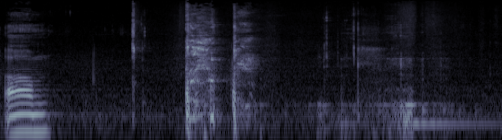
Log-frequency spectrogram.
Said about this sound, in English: My bad. Just had a cough attack. Gosh, no COVID though.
